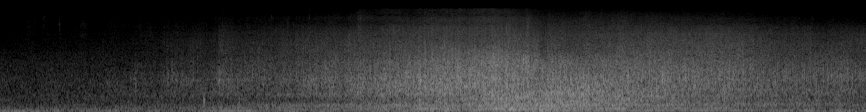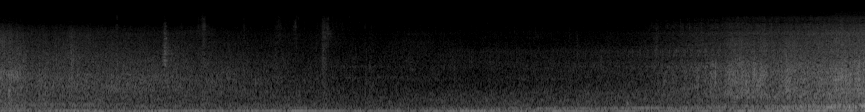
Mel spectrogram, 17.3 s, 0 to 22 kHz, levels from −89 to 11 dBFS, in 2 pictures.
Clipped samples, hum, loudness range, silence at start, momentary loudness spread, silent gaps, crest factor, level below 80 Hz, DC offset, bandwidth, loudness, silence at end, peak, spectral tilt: under 0.1%; none; 21 LU; 0 s; 23 LU; none; 24 dB; -54 dBFS; under 0.1%; 16 kHz; -38 LUFS; 0 s; -18 dBFS; -4 dB/octave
